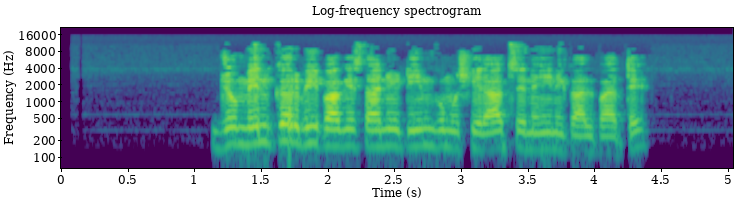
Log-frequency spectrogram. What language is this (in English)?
Urdu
